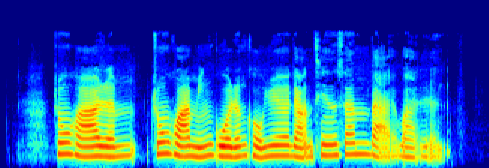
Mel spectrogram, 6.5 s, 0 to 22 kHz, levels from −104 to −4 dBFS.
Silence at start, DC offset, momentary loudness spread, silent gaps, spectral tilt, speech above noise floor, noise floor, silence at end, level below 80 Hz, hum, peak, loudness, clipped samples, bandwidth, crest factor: 0.75 s; under 0.1%; 14 LU; none; -8 dB/octave; 35 dB; -58 dBFS; 0.55 s; -74 dBFS; none; -6 dBFS; -23 LUFS; under 0.1%; 8.4 kHz; 18 dB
